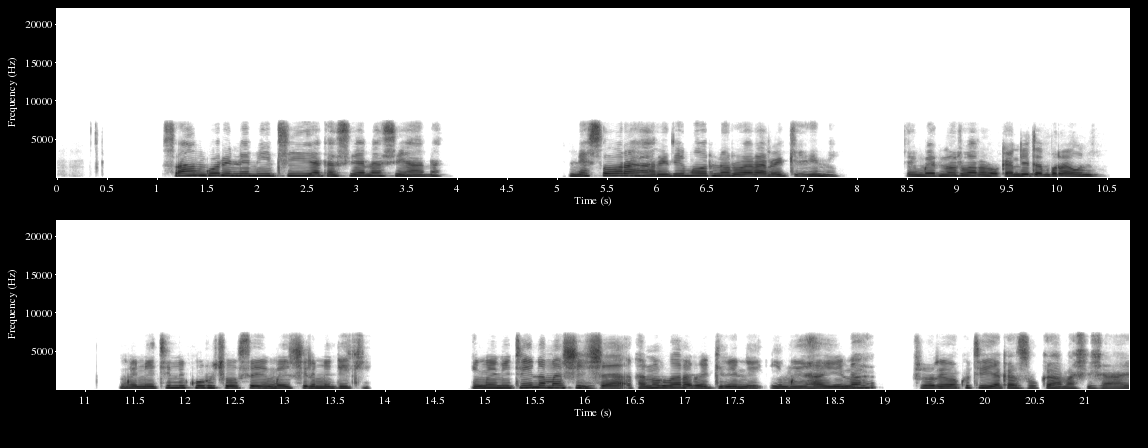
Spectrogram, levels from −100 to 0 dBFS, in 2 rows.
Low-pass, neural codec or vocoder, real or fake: 7.2 kHz; codec, 44.1 kHz, 7.8 kbps, Pupu-Codec; fake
